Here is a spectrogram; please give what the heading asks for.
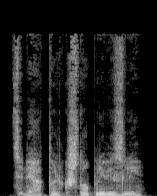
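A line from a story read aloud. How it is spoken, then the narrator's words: Whisper. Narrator (Russian): прошептал человек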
